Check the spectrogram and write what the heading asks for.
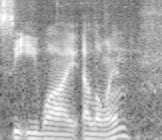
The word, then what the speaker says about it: Ceylon: It's actually Ceylon cinnamon. I think it's how it's pronounced, C-E-Y-L-O-N. But I actually prefer to call it Ceylon cinnamon.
